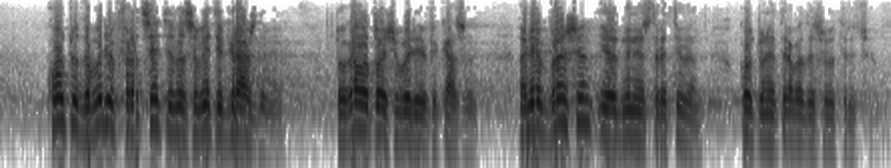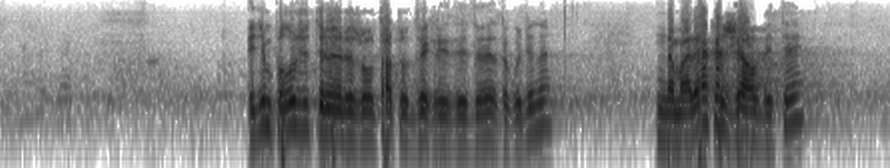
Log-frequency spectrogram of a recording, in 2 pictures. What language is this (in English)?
Bulgarian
